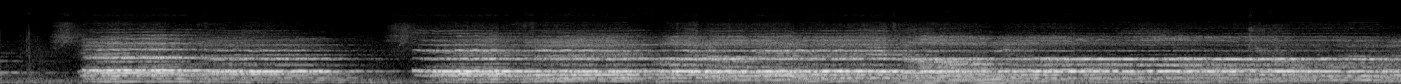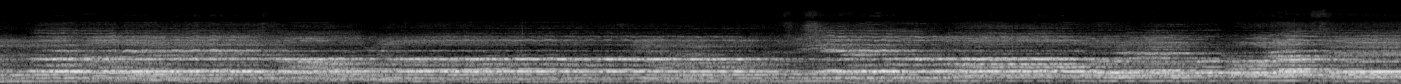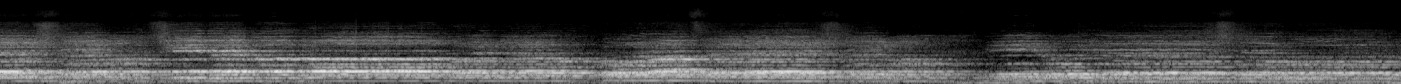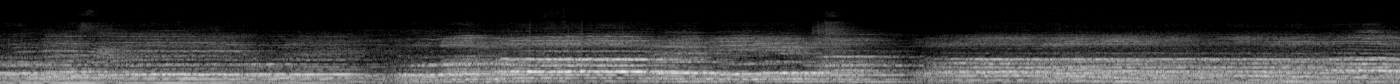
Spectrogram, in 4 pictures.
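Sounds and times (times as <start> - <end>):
choir singing a cappella: 0.0 - 56.0.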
